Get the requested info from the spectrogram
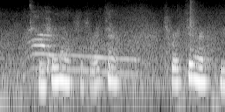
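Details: Three feral cats at Mare Island Naval Shipyard in Vallejo, California, crying for food: short repeated meows overlapping a person's soft talking voice.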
